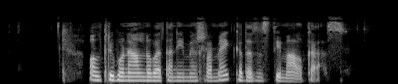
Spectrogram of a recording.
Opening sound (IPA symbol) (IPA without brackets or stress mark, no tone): ə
